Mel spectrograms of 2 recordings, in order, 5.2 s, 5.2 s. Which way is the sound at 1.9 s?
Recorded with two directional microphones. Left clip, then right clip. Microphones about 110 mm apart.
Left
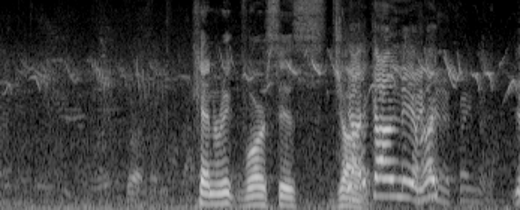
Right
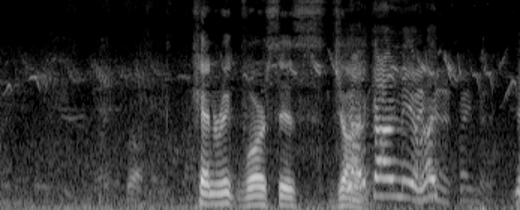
10° left (ahead or behind).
